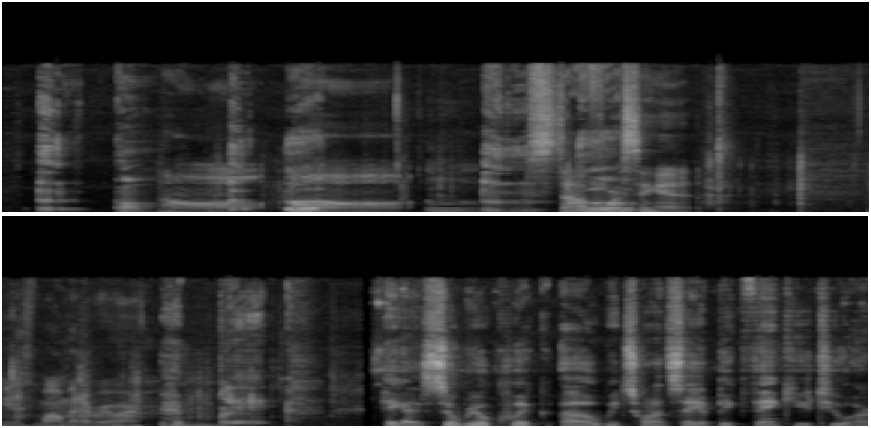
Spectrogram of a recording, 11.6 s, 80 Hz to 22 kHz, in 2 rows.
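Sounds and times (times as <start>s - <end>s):
loud croaking belches: 0.1s - 4.2s, 6.8s - 7.8s
speech: 0.8s - 1.3s, 1.9s - 2.2s, 3.7s - 4.8s, 5.8s - 7.7s, 8.3s - 11.5s.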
